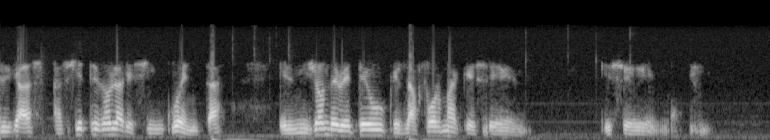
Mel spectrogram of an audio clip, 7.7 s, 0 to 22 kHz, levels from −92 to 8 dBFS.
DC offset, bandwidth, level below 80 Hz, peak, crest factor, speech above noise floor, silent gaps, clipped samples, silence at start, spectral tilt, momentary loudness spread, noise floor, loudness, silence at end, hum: under 0.1%; 8.6 kHz; -54 dBFS; 0 dBFS; 16 dB; 38 dB; none; under 0.1%; 0 s; -6 dB/octave; 18 LU; -52 dBFS; -15 LUFS; 0.65 s; none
